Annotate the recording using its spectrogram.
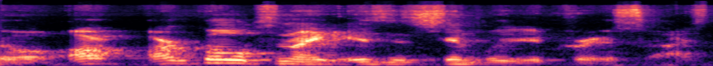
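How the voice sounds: A man's voice with a fairly bright tone and a slightly husky edge.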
